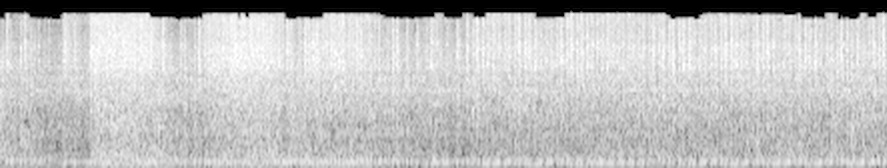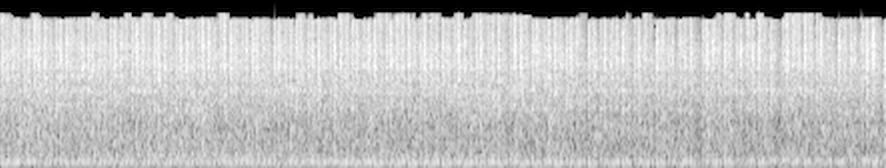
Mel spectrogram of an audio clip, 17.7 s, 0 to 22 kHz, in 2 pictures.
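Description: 1915 Indian eight-valve boardtrack racer's V-twin engine running loudly at a fast, even beat, settling to a steady speed after the first couple of seconds.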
